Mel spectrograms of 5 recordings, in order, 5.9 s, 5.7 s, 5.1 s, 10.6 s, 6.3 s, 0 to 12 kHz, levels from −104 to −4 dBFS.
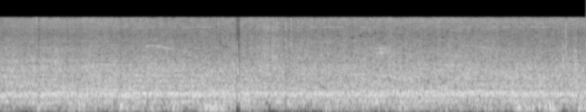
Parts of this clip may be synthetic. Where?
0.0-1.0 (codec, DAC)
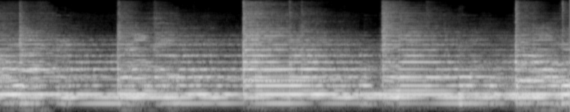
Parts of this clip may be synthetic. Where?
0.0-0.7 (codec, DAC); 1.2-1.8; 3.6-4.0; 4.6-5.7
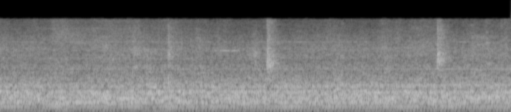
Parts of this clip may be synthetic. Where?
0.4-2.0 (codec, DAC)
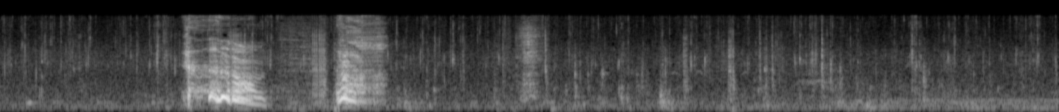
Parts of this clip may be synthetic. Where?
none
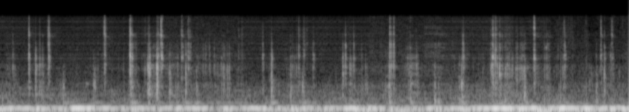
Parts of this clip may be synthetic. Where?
0.0-1.6 (codec, DAC); 2.4-3.7; 4.4-5.5

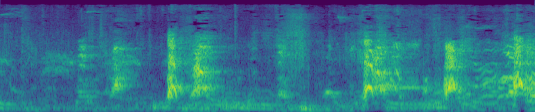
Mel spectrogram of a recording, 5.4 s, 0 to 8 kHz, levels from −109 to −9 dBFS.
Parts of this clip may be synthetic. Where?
2.3-3.3 (codec, DAC); 4.1-4.7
